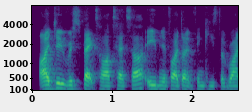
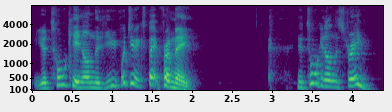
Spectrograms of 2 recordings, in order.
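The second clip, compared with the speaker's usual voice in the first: high, loud, laughing outburst; exasperated squeal breaking into laughter; incredulous protest; 9 semitones higher, 7 dB louder than usual. Real, not acted. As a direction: protest in disbelief, pitch shooting right up. Laughing, protesting at someone on stream.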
